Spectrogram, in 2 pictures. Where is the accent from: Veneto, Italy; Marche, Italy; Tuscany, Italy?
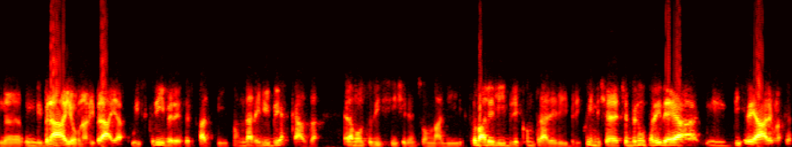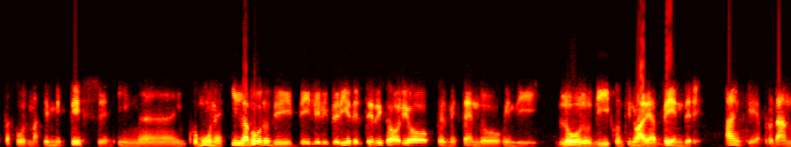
Tuscany, Italy; Florence; io che sono di Firenze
